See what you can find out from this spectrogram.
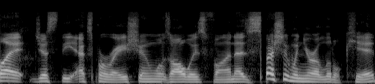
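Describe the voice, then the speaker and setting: The speaker has an American accent and fairly even intonation. The background is quiet. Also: man. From US South, Florida (Jacksonville). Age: 30s. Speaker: voice actor. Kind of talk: casual chat. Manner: halting, many fillers.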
